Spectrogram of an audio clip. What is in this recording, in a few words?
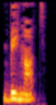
pronunciation Beñat, Türkisch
